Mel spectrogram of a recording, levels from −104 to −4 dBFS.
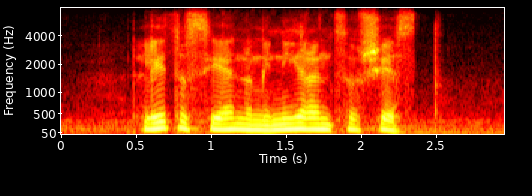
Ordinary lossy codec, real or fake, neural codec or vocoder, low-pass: Opus, 24 kbps; fake; vocoder, 44.1 kHz, 80 mel bands, Vocos; 7.2 kHz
